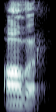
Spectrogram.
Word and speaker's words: hour: जैसे मैंने लिखा है HOUR, आवर, तो इसे हम बोलते हैं ओवर, आवर बोलते हैं ना इसको।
